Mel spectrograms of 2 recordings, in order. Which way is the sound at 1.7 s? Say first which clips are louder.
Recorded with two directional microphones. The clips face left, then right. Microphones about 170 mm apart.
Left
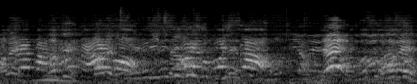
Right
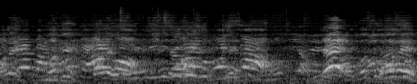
Right 4 dB; 30° right (ahead or behind).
